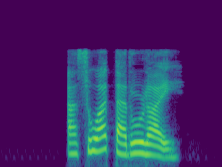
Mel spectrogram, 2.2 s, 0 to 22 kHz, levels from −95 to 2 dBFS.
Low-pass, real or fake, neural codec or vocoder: 7.2 kHz; fake; codec, 16 kHz, 0.5 kbps, FunCodec, trained on LibriTTS, 25 frames a second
